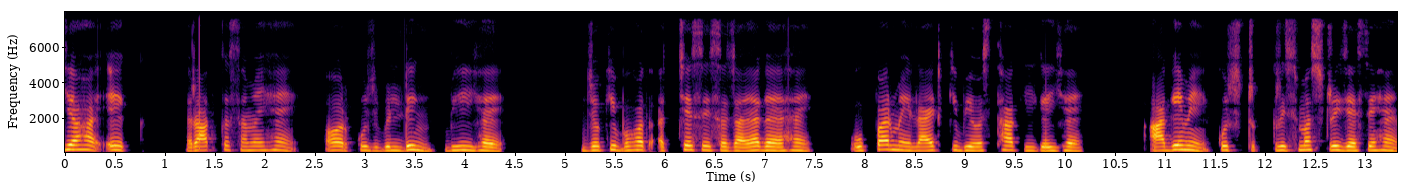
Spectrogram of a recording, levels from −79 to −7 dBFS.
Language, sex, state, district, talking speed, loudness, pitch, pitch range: Hindi, female, Chhattisgarh, Balrampur, 160 wpm, -18 LUFS, 215 Hz, 200-225 Hz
